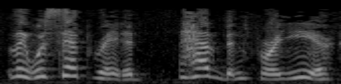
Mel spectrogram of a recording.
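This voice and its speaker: A woman's voice: fairly high pitch, expressive, fairly quick, darkish tone, breathy edge. A woman playing a distraught, anxious sister in an old-time radio murder mystery, with dramatic delivery. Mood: anxious, grieving. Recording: muffled old radio recording.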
